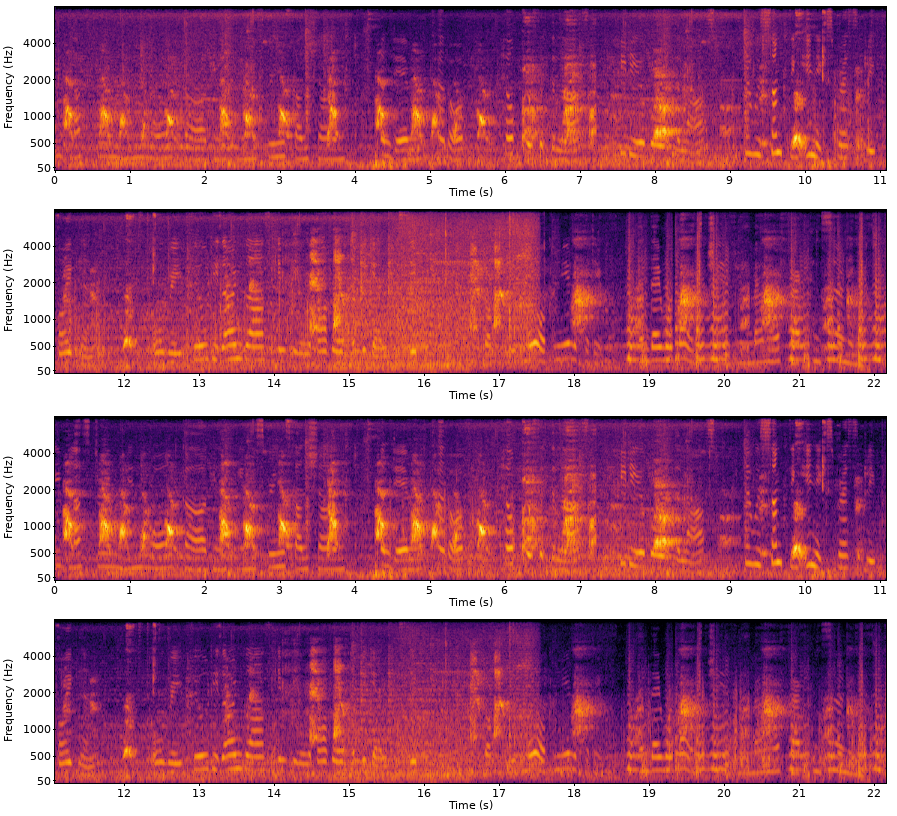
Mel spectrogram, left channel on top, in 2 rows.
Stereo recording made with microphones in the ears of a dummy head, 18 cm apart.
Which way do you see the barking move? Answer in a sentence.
You can hear the barking travel towards the left.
